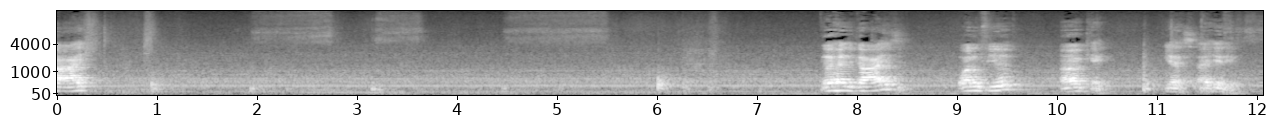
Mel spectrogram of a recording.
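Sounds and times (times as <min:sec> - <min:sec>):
pen scratching on whiteboard: 0:02.0 - 0:03.7, 0:04.5 - 0:05.6.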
